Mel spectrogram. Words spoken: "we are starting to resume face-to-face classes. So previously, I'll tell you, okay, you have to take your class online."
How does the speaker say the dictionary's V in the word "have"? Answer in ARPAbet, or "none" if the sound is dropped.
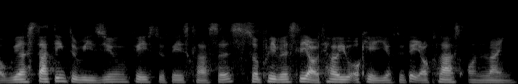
F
